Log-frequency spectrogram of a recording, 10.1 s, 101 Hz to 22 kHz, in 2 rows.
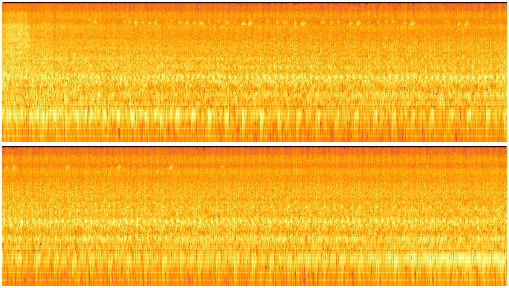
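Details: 1996 Ford F-350 OBS Powerstroke diesel started for the first time after sitting several months, with two new maintained batteries: catches right away, settles into steady even diesel clatter without misses or hunting; normal start and idle.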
